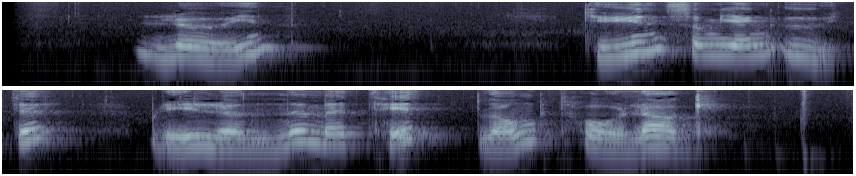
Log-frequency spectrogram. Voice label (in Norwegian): loin, Numedalsmål; Adjektiv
